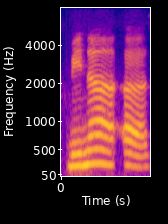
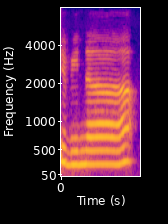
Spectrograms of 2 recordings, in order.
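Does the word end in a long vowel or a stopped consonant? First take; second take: long vowel; stopped consonant. First: The word ends with a lengthened final vowel sound. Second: The word ends abruptly on a stopped glottal consonant. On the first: The speaker calls it right. "dia kena bunyikan uh" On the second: The speaker calls it wrong. "dia mati hamzah"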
